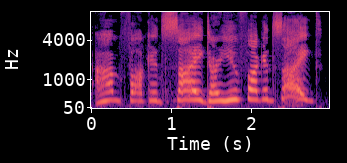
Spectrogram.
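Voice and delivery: very high, loud, slow hyped yell; hyped shout. Acted. Prince hyping Raz before the race, very high hyped yell. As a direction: pump him up like a wild fan.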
